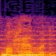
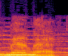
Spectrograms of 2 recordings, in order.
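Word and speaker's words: מחמד: yehuda's Hebrew English dictionary it is correctly pronounced as Muhammad not mammad so how we're going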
